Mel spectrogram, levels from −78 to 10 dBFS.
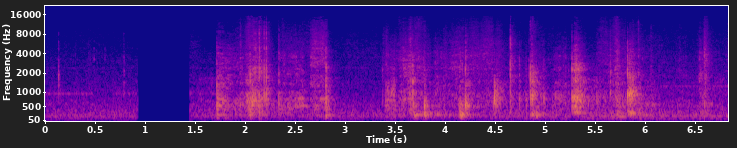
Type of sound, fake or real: real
